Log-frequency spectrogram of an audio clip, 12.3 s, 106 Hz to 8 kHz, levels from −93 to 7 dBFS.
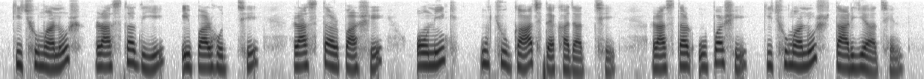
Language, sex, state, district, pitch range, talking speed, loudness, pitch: Bengali, female, West Bengal, North 24 Parganas, 195-235 Hz, 90 wpm, -14 LUFS, 210 Hz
